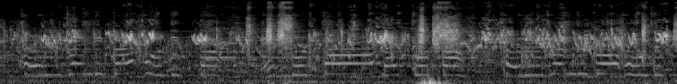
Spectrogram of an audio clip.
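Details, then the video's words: Happy budgie chirps and warbles continuously in quick high notes, with one loud harsh burst just past the middle, over a backing of soft music. "Happy budgie chirping sound"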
